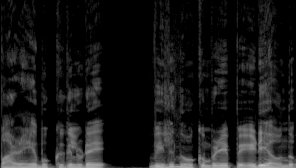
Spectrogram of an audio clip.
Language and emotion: Malayalam, fearful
